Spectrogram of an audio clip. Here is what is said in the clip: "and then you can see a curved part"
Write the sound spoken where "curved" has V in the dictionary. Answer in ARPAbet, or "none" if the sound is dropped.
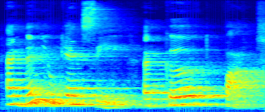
none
